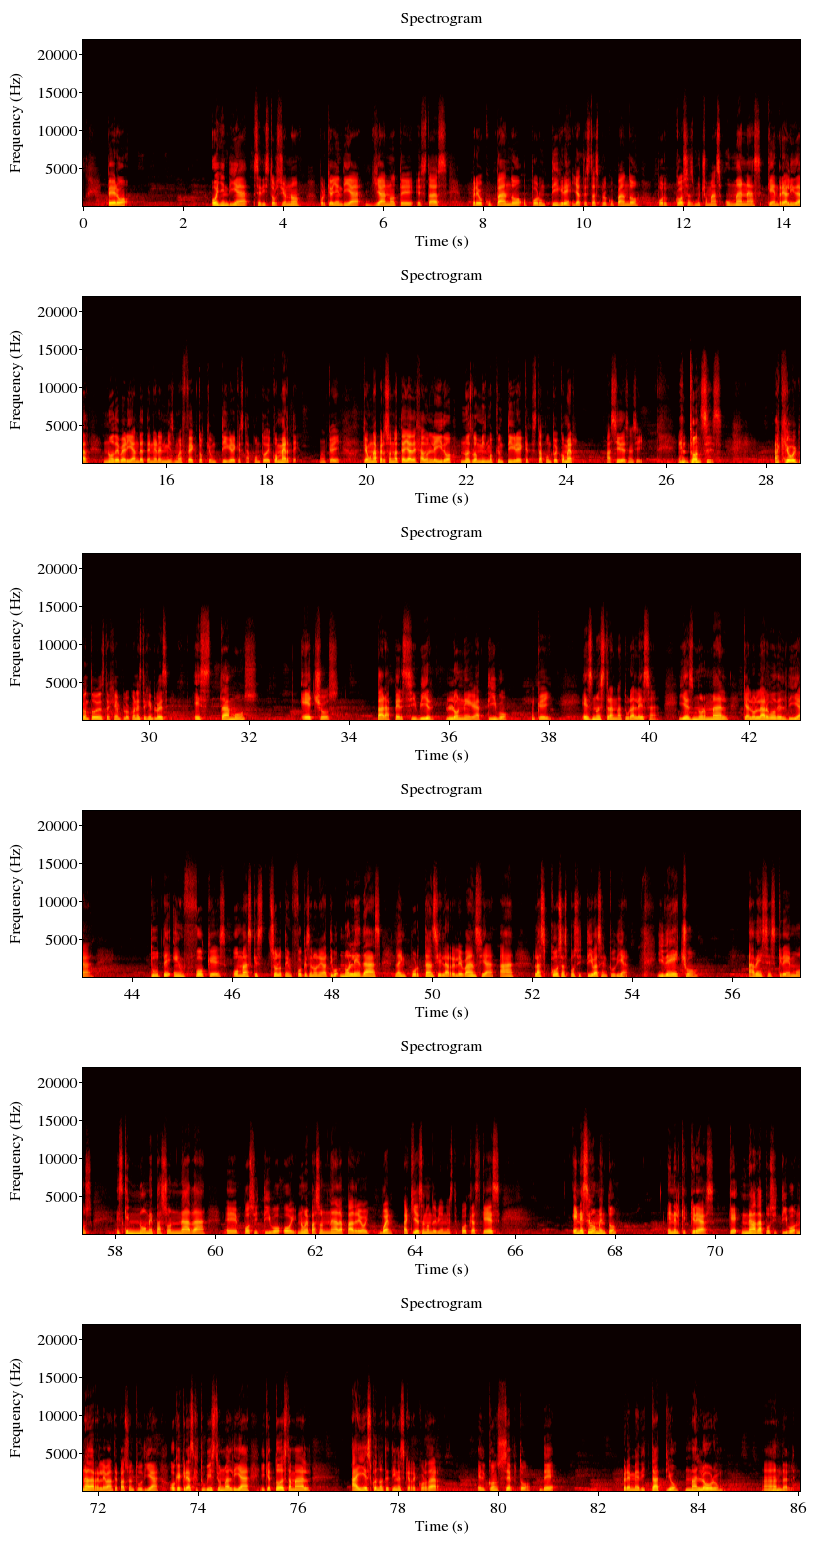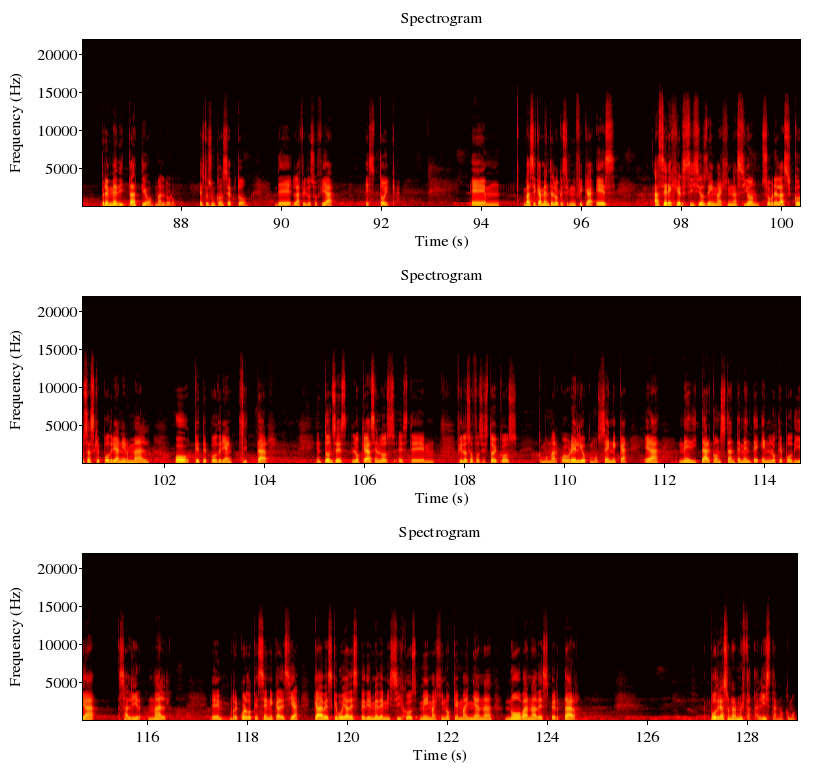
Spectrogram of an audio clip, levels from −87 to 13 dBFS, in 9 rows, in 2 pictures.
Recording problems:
background chatter; faint; throughout; 4 voices, 30 dB below the speech

